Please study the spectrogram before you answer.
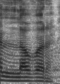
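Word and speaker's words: lover: तो एल ओ से दोस्तों हो जाता है ल और वी ई से हो जाता है व आर से र। इसे पढ़ा जाएगा लवर। एल ओ वी ई आर लवर मतलब हो जाता है प्रेमी।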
